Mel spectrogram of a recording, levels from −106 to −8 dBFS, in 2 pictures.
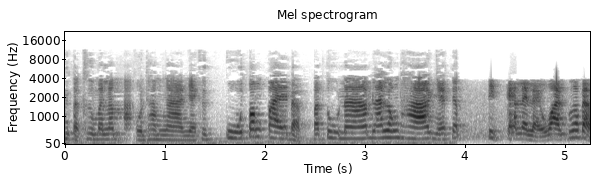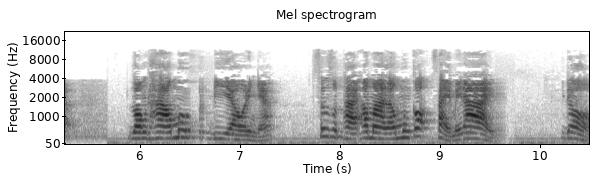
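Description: Through the whole clip the speech has a rough, grainy texture, with noise filling the gaps between pitch harmonics and a thin, synthetic-sounding top band. That is the mark of low-delay AAC compression, likely AAC-ELD at a bitrate around 32 kbps. Its short frames resolve harmonics poorly. On a spectrogram the harmonic stripes look blurred and speckled, and the upper band looks patchy rather than smoothly detailed.

AAC frame loss with concealment first appears from 0.51 to 0.75 s. About 140 ms of audio is missing across that span, and the longest gap is roughly 70 ms. The decoder rebuilds each gap from the last good spectrum, so the sound turns smeared, noisy and phasey. Shorter 40 ms patches follow at 2.17 to 2.23 s and 4.45 to 4.50 s. A longer scattered burst runs from 6.45 to 6.73 s, covering about 160 ms. Then come 7.99 to 8.05 s and 9.55 to 9.74 s. On a spectrogram each patch shows as a smudged, noise-like block where the harmonic lines break up.

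From 3.91 to 5.67 s the sound goes dull and boxy, with nothing above 3.8 kHz. A new noise floor sits about 30 dB below the speech. There is no gap and no level jump, which points to an input switched to a poorer device, likely a headset call profile or second microphone. On a spectrogram the top band is sharply cut off, with a flat haze of added noise underneath.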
